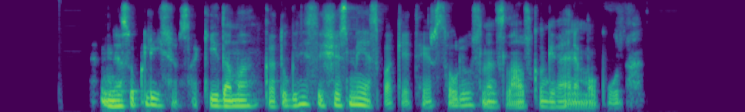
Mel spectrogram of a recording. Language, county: Lithuanian, Vilnius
